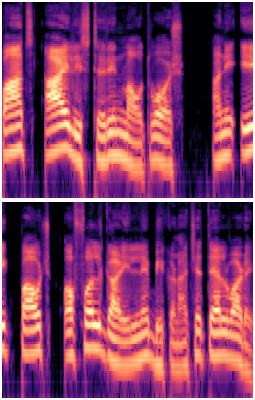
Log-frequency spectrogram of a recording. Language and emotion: Goan Konkani, neutral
